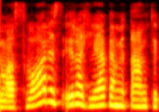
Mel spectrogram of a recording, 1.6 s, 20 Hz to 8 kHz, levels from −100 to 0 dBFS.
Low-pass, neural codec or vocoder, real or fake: 7.2 kHz; codec, 16 kHz, 8 kbps, FreqCodec, smaller model; fake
